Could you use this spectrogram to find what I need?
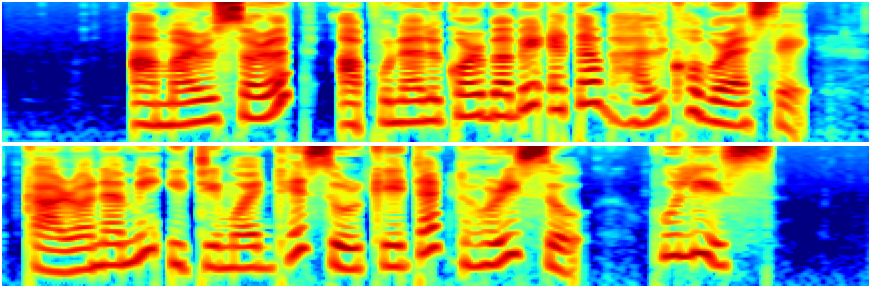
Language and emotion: Assamese, happy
